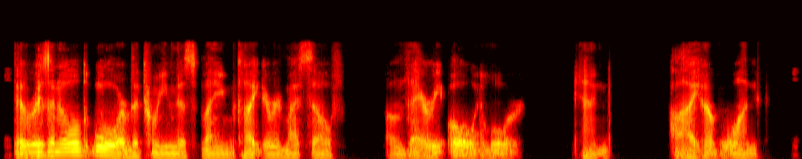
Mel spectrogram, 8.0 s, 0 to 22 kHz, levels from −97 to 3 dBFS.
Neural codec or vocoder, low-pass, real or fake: codec, 24 kHz, 0.9 kbps, WavTokenizer, medium music audio release; 7.2 kHz; fake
